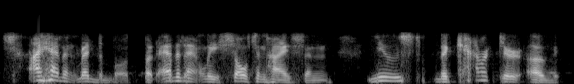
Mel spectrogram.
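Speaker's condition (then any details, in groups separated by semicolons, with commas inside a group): No condition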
